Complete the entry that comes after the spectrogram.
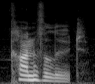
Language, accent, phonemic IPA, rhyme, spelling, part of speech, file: English, US, /ˌkɑːnvəˈluːt/, -uːt, convolute, verb / adjective, En-us-convolute.ogg
- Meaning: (verb) 1. To make unnecessarily complex 2. To fold or coil into numerous overlapping layers 3. To confuse, mix up (something) with something else; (adjective) Convoluted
